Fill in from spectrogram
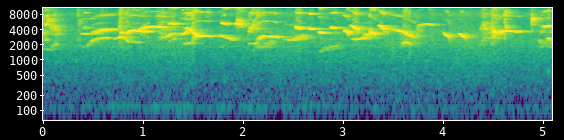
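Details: Kacer, the Oriental magpie-robin, singing gacor-style to prompt other birds: rapid, varied whistled phrases, some rising and some dropping, packed closely together, over a soft low hum.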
